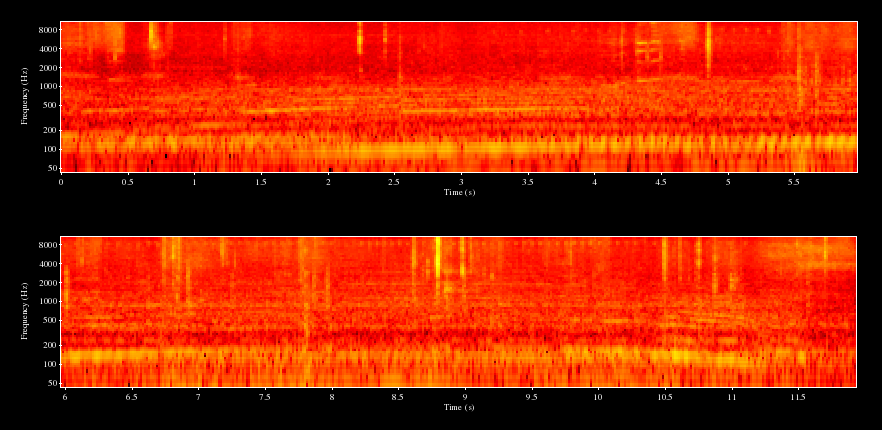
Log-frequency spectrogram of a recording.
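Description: Electrified Triumph Vitesse classic car pulling away, a steady low electric-drivetrain and road rumble that holds fairly loud and continuous throughout with no voices.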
